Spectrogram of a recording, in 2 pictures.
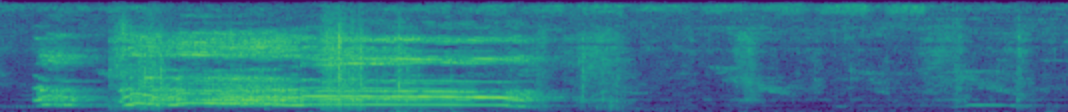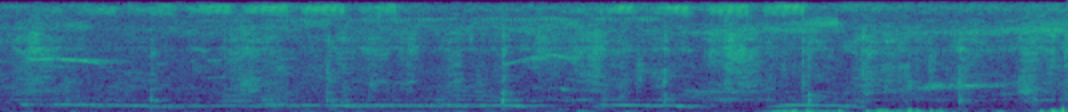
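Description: A rooster crowing once, a single long call of about two seconds that falls slightly at the end. It is followed by a run of faint short calls repeating about once every half second, and a few low thumps near the end.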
